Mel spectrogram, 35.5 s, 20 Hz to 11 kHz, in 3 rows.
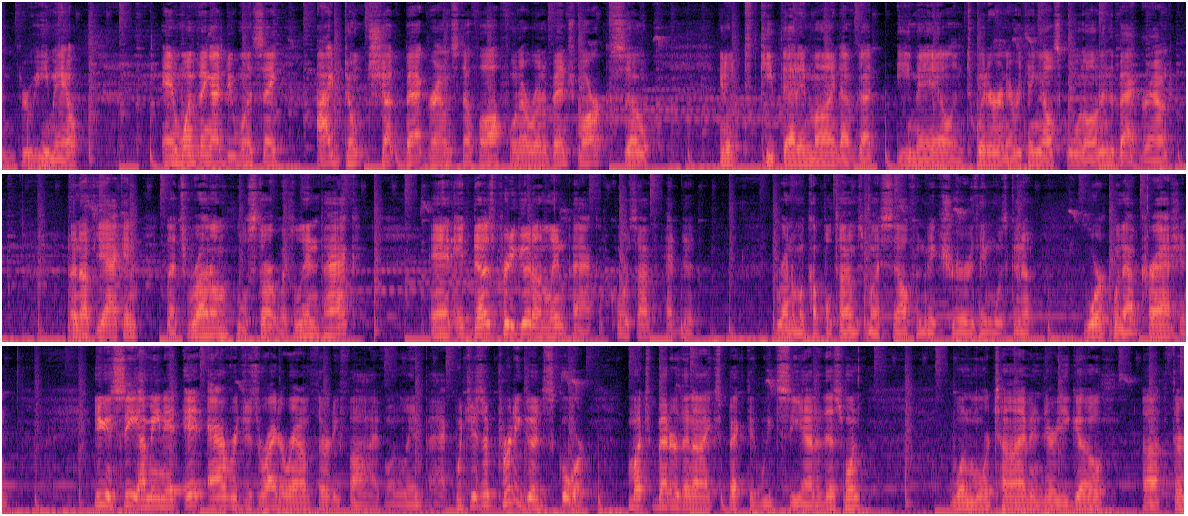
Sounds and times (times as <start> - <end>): Speech: 0.0 - 0.8, 1.5 - 6.6, 7.2 - 11.8, 12.5 - 15.4, 16.1 - 18.8, 19.6 - 23.8, 24.6 - 32.3, 33.2 - 35.5
Music: 0.0 - 35.5.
